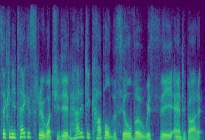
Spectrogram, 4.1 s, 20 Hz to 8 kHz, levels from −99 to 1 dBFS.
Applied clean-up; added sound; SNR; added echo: none; none; none; none.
